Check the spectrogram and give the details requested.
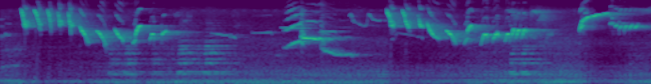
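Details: Oriental magpie-robin kept as a pet, singing loudly: rapid series of sharp descending whistled notes, a short pause, a rising sweep, then another quick cascading burst and a final upward whistle, with a low hum beneath.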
